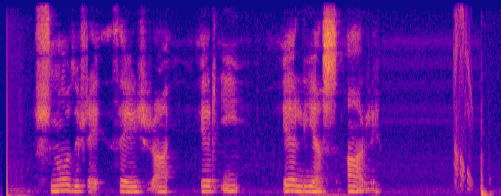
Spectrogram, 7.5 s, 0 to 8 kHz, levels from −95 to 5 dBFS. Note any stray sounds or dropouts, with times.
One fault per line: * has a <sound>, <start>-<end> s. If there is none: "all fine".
* has a chirp, 6.8-7.1 s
